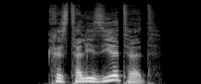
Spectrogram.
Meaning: inflection of kristallisieren: 1. second-person plural preterite 2. second-person plural subjunctive II
- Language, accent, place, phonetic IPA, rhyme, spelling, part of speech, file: German, Germany, Berlin, [kʁɪstaliˈziːɐ̯tət], -iːɐ̯tət, kristallisiertet, verb, De-kristallisiertet.ogg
